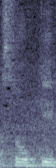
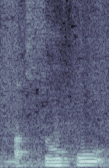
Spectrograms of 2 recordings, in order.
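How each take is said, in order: First: The word ends in an i vowel. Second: The word ends in a u vowel. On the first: "Kenapa dibaca asuki?" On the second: "atau dibaca uh, asuk, asuku?"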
